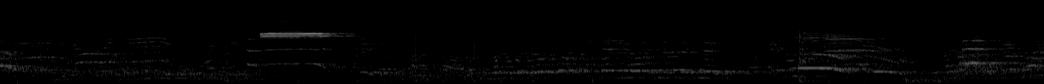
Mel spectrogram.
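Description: Echoing gym ambience between volleyball rallies: players' and spectators' voices in the hall, with a short shrill whistle blast about two and a half seconds in.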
